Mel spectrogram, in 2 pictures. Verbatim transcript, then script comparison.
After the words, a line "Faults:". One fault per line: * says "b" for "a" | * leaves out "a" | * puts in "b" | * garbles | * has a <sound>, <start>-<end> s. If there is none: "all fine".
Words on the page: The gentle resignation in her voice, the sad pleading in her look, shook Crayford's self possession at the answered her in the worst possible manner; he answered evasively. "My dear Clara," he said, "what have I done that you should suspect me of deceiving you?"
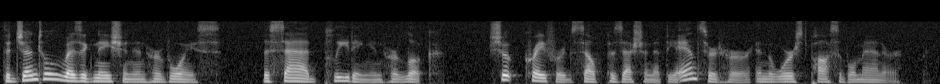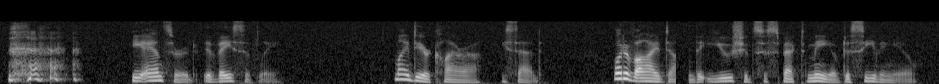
The gentle resignation in her voice, the sad pleading in her look, shook Crayford's self possession at the answered her in the worst possible manner; he answered evasively. "My dear Clara," he said, "what have I done that you should suspect me of deceiving you?"
Faults:
* has a laugh, 9.5-10.2 s
* has a dropout, 16.2-16.3 s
